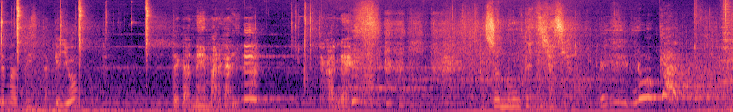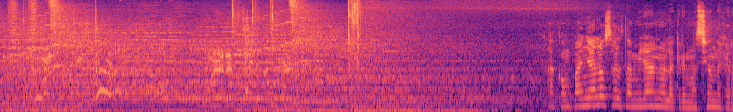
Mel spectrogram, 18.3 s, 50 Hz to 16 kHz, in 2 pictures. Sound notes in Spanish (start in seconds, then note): 6.1 Sollozos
